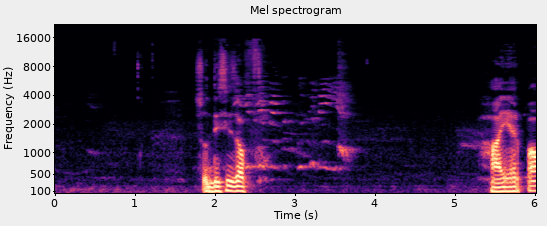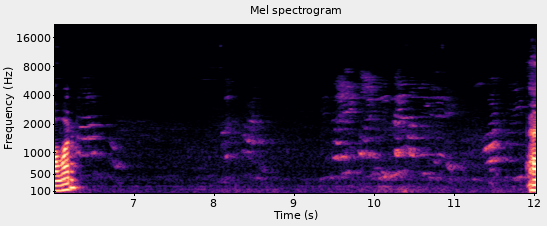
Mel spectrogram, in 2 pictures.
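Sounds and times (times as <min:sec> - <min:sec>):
faint child's voice: 0:00.0 - 0:01.0, 0:02.4 - 0:03.9, 0:07.8 - 0:12.0.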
